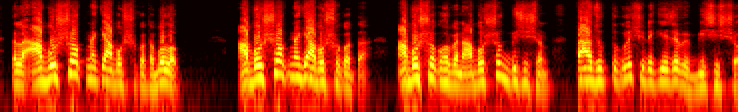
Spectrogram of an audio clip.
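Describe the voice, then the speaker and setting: The audio is close and dry, without room echo, as a man teaches grammar online in a virtual classroom. His high, rapid voice drives call-and-response drills, and he repeats each question before supplying the answer himself.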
